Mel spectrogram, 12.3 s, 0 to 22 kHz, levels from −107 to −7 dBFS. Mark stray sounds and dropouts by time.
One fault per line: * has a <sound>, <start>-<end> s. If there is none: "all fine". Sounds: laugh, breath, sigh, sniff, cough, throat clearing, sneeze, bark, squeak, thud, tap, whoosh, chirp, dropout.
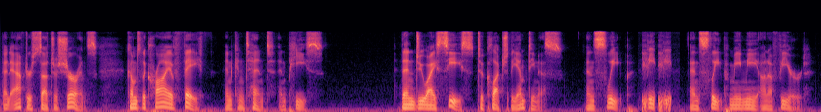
* has a laugh, 9.6-10.1 s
